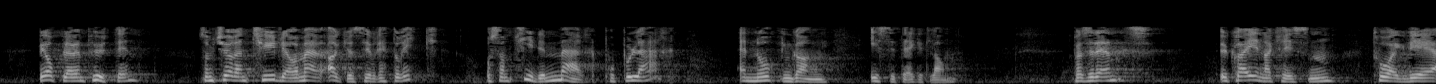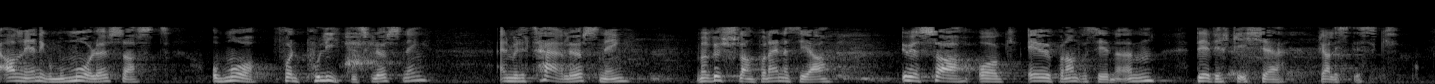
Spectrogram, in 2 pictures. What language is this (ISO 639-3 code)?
nno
